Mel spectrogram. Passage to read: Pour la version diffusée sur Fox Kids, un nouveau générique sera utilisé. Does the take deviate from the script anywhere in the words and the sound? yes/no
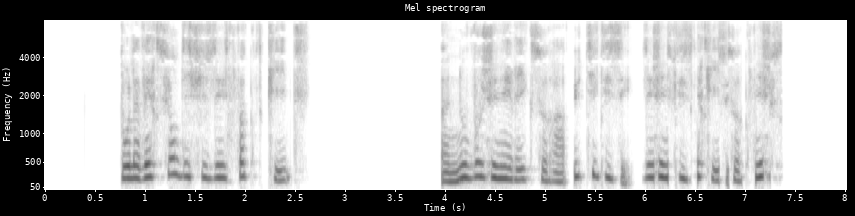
yes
